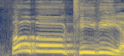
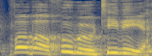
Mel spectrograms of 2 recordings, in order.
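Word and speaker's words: fuboTV: And first one up here is Bobo Tv, okay? Bobo Tv. Or Fobo. Man, why can I never pronounce this word right?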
